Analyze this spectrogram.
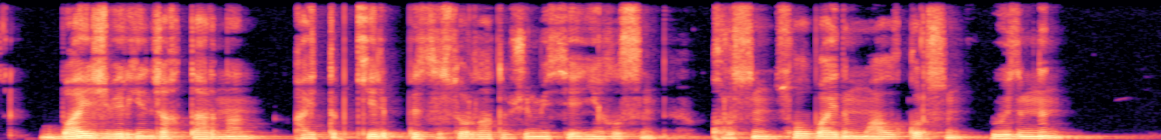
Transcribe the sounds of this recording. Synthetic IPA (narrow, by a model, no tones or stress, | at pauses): bɑjʒɪβe̞ɾɡʲe̞nʒɑqt̪ɑɾənɑɴqʰɑjt̪əpkʲʰe̞lɪp̚bɪzd̪ɪso̞ɾlˠɑt̪əpʒʏɾme̞se̞neʁəlˠsəɴqʰʊɾsənso̞lˠbɑjd̪əɴmɑlˠəqʰʊɾsənwɵzɪmnɪŋ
